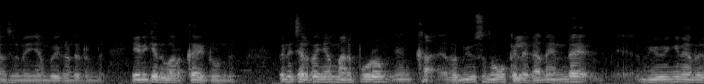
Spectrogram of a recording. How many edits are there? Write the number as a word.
zero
